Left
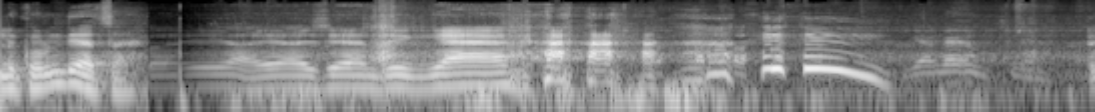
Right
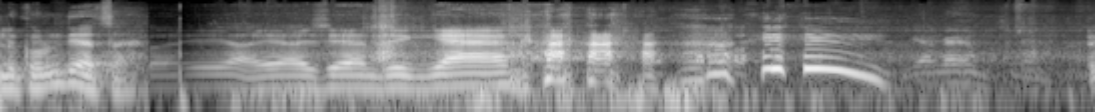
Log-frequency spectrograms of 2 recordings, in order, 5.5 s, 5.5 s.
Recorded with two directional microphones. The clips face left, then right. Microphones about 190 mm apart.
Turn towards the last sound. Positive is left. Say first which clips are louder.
# even
turn(degrees=-5)  # may be behind; listen again after turning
